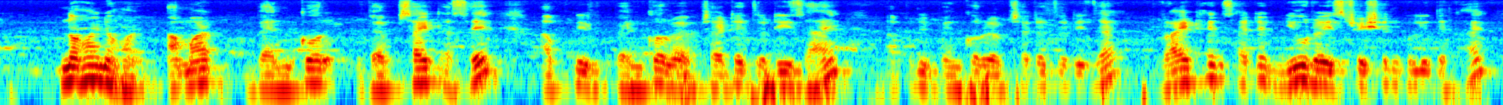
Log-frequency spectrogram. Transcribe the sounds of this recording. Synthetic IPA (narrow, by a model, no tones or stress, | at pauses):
nɔɦɔjnɔɦɔjamaɹbɛŋkɔɹwebsajʈasɛapunibɛŋkɔɹwebsajʈɛzɔdizaj | apunibɛŋkɔɹwebsajʈɛzɔdizajɹajʈansajdɛnjuɹed͡ʒisʈɹesɔnbulidɛkʰaj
